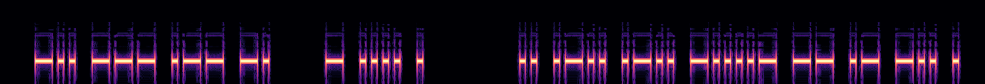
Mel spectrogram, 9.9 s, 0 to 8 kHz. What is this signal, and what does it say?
Morse code, heard as a keyed tone, about 21 wpm, 700 Hz. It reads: DOWN THE ILL-MADE
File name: Book One / 12-Chapter 12 - 21 WPM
